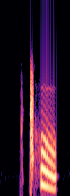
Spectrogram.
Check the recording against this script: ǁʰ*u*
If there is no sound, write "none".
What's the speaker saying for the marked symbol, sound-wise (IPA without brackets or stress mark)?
u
